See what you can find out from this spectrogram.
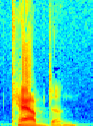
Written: Cobden

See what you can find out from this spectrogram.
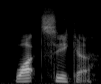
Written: Watseka

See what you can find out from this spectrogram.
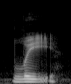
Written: Lee

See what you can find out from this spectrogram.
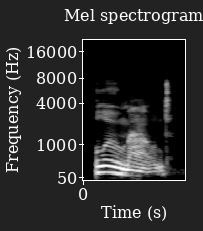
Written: Blue Mound

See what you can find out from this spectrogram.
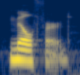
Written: Milford

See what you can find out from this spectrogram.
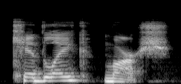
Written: Kidd Lake Marsh

